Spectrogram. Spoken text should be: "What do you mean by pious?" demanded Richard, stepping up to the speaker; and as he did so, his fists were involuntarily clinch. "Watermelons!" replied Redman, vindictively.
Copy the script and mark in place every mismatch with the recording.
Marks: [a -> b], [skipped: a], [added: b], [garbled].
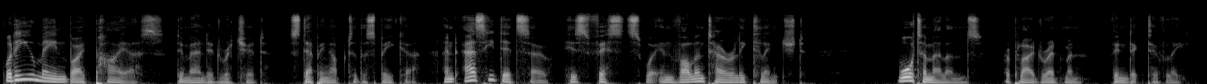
"What do you mean by pious?" demanded Richard, stepping up to the speaker; and as he did so, his fists were involuntarily [clinch. -> clinched] "Watermelons!" replied Redman, vindictively.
